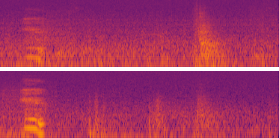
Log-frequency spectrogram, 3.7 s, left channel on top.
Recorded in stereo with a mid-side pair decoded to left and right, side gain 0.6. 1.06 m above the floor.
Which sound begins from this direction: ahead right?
A gasp, at 0.3 s.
